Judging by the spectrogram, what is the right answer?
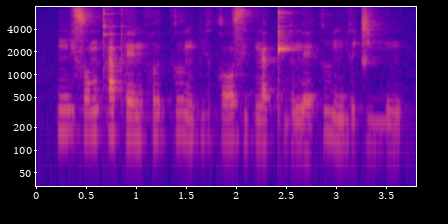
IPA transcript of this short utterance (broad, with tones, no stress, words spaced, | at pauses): mi˥˨sɔː˧˥ŋpʰa˥˨pʰɛː˧ŋ hɤː˥˨t̚kɤː˥˨ŋ pi˧˥ə̯kɔː˧˥si˧p̚ŋa˧t̚ kʰi˩˧ə̯nɛː˩˧ kɯː˥˨ŋi˧˩ə̯t͡ɕiː˧˩n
